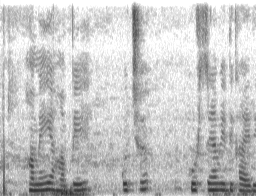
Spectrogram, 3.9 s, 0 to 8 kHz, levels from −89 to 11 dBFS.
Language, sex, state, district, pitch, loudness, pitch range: Hindi, female, Punjab, Pathankot, 255 Hz, -17 LUFS, 250-265 Hz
